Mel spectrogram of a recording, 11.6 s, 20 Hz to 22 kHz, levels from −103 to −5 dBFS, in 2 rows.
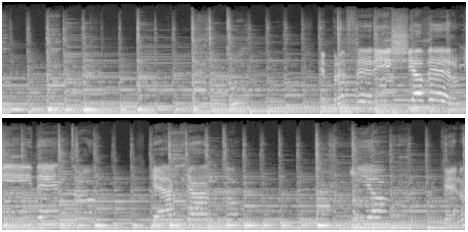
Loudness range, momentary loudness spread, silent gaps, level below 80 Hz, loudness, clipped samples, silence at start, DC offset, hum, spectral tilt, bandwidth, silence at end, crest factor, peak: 4 LU; 9 LU; none; -52 dBFS; -17 LUFS; under 0.1%; 0 s; 0.1%; none; -5 dB/octave; 17 kHz; 0 s; 16 dB; 0 dBFS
